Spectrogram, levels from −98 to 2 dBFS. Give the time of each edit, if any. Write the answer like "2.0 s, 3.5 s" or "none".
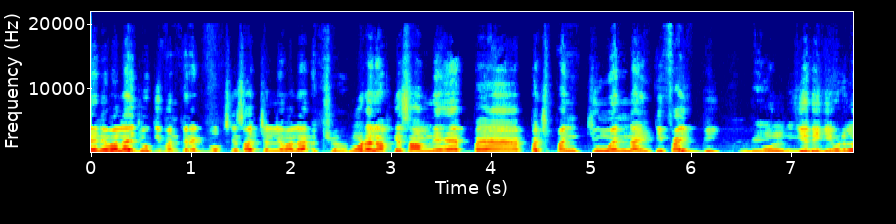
none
